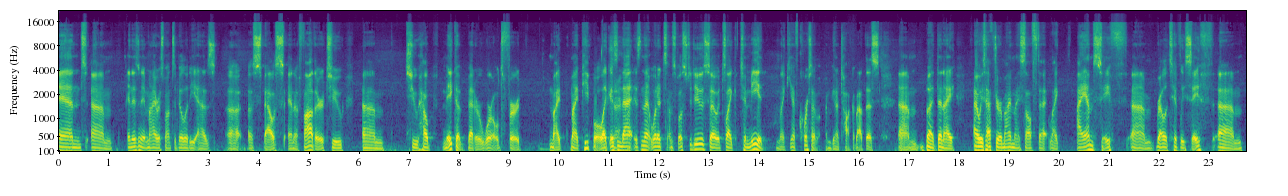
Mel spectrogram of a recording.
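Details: Stuttering in an adult white man with cerebral palsy who believes his stutter is related to his CP; part-word and word repetitions are present.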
